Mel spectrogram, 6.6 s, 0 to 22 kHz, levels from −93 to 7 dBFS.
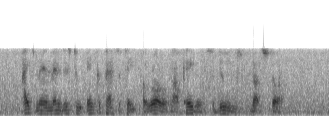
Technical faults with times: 0.00-6.60 G.729 codec

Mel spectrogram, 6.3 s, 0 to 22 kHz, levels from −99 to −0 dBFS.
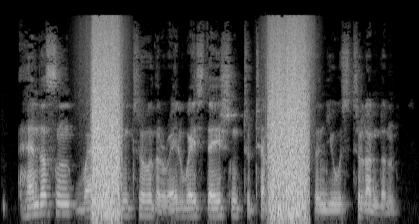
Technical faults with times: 1.04-2.09 wireless microphone noise hit
3.80-4.85 wireless microphone noise hit

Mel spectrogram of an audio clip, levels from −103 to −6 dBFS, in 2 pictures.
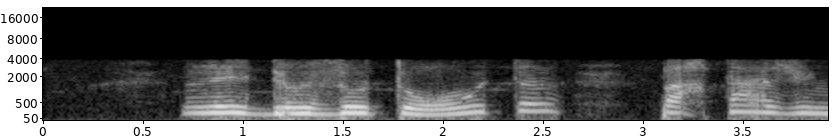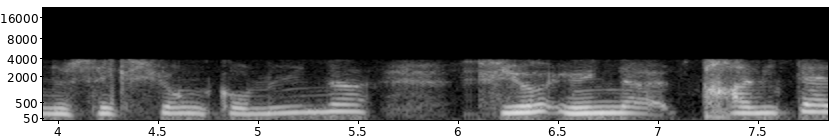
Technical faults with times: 0.00-7.85 GSM full-rate codec
1.18-1.24 lost GSM frames
3.52-3.60 lost GSM frames
6.04-6.11 lost GSM frames

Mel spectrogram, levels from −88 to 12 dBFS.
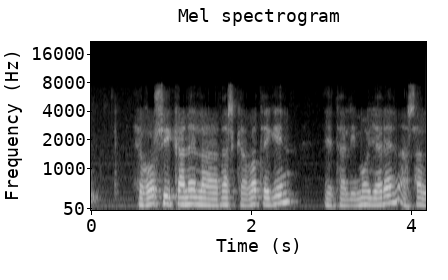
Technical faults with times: none

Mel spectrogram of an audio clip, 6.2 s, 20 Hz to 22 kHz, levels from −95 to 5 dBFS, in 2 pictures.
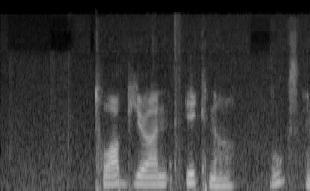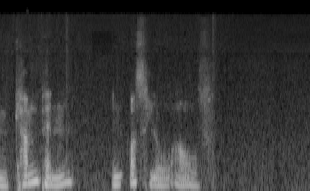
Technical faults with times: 0.00-0.67 comfort noise in place of the background
2.49-2.69 comfort noise in place of the background
2.63-2.69 onset clipped by the voice detector
5.43-6.20 comfort noise in place of the background

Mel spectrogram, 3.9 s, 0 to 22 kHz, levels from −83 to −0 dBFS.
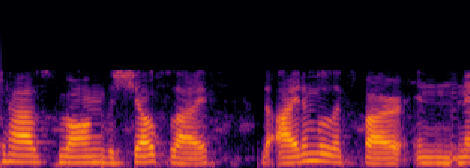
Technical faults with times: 0.00-3.92 iLBC codec
0.78-0.85 lost iLBC frames
3.57-3.81 lost iLBC frames

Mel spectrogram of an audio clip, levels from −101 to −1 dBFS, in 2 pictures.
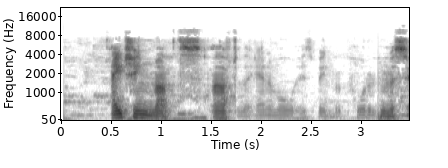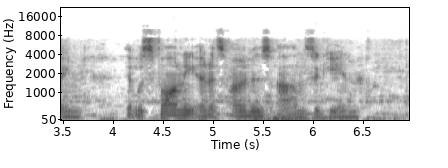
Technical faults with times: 1.74-3.17 one channel inverted

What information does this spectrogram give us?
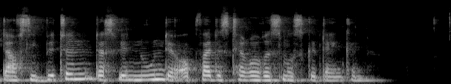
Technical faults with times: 1.01-1.05 short concealed packet loss

